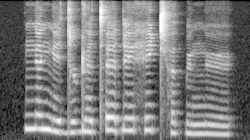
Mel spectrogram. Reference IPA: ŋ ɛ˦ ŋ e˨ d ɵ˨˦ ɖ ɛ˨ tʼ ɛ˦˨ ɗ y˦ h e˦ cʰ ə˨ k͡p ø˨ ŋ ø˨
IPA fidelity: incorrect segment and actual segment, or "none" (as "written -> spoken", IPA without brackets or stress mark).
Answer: y˦ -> e˦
